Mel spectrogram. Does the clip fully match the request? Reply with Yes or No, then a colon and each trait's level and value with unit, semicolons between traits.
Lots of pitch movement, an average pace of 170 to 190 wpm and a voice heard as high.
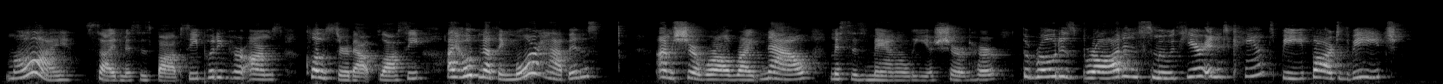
Yes: wide, 7.7 semitones; average, 175 wpm; very high, 275 Hz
